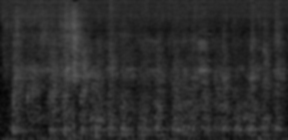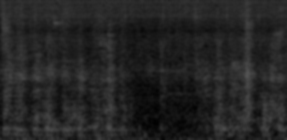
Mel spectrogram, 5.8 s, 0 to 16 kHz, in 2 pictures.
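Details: Pomeranian female named Bambi resting with her puppies one morning, in deep relaxation; rapid rhythmic breaths or soft pulses, about 200 a minute, steady low throbbing through the whole stretch, no voices or other noises.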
